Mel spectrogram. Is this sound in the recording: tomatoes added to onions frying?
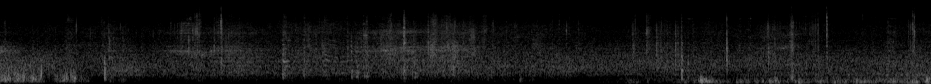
no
